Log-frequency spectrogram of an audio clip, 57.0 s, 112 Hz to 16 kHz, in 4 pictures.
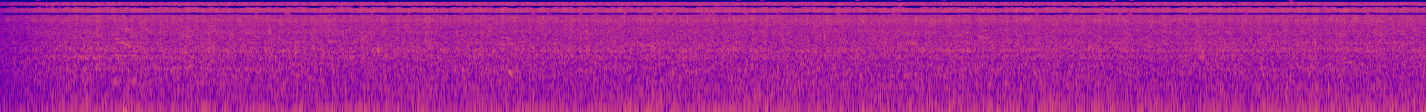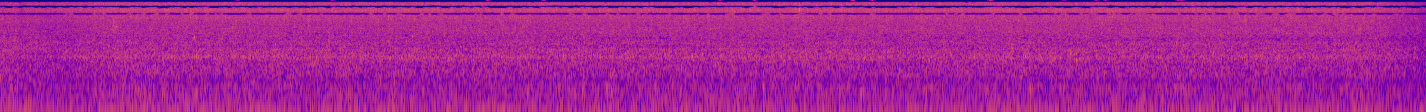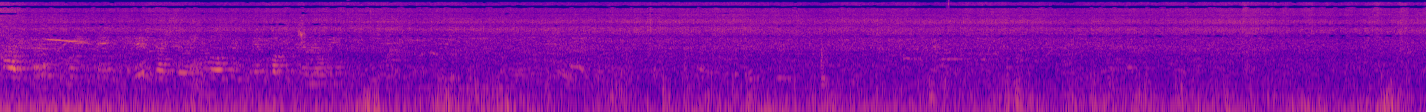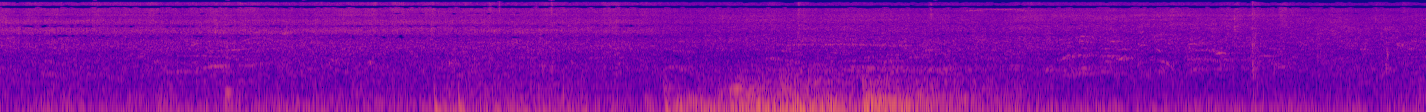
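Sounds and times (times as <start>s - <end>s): stream running over stones: 0.0s - 57.0s.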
